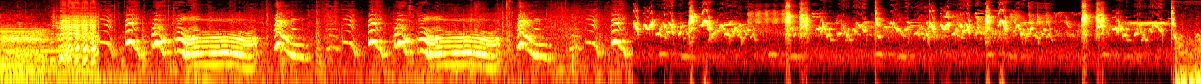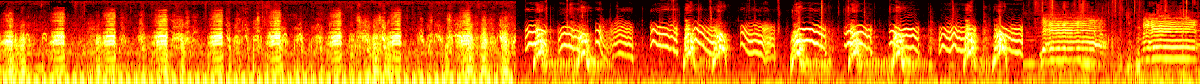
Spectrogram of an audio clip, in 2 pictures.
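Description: A run of farm animal calls: goats bleating at the start, then many short calls from a flock of domestic ducks quacking over a low hum, and repeated high, wavering bleats from a lamb near the end. A stretch of only high-pitched calls about a third of the way in is from an animal that cannot be told.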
